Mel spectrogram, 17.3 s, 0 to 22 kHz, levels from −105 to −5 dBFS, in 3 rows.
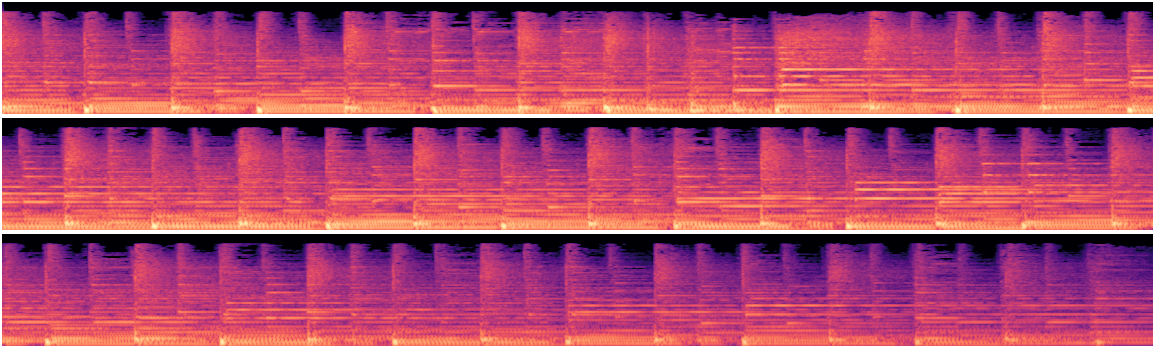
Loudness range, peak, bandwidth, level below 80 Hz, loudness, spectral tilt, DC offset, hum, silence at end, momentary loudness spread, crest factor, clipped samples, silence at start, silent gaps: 8 LU; -2 dBFS; 16 kHz; -30 dBFS; -21 LUFS; -5 dB/octave; under 0.1%; none; 0 s; 10 LU; 20 dB; under 0.1%; 0 s; none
